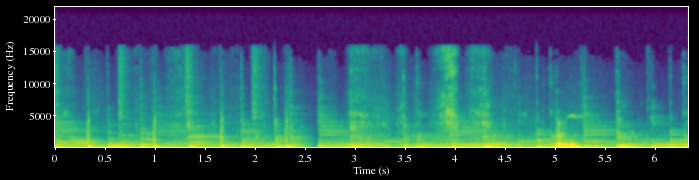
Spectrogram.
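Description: A small iron rubbing and sliding over cotton fabric on a wooden table, with a brief rustle of fabric being handled about five seconds in. Soft background music with plucked notes plays throughout.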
